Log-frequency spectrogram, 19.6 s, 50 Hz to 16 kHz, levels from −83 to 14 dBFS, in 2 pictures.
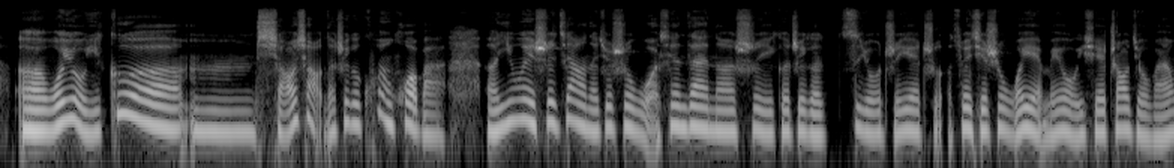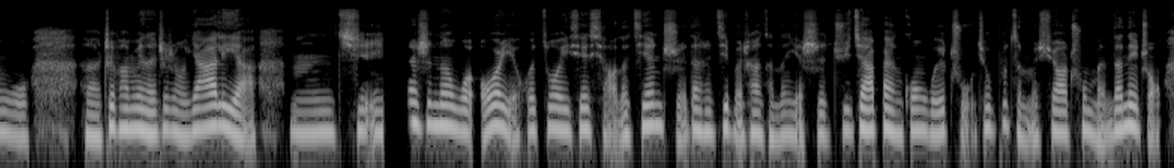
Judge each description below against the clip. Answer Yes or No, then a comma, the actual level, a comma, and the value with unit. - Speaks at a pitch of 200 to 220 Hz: No, medium, 185 Hz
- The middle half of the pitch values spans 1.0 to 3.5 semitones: Yes, average, 3.1 semitones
